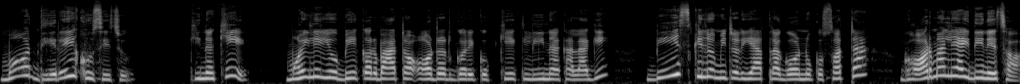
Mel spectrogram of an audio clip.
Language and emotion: Nepali, happy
